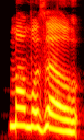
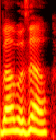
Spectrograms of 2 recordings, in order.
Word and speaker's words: mademoiselle: Right, Mademoiselle. It's a run-on word. I know you're used to having to pronounce the syllables separately, but please string them all together like you got marbles in your mouth, mademoiselle.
